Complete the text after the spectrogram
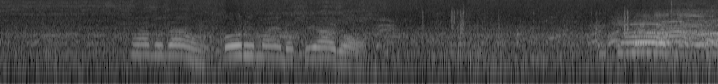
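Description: A young man shouts loud, drawn-out calls from across an open field.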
